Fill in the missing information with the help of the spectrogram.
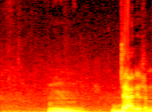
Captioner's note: hums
